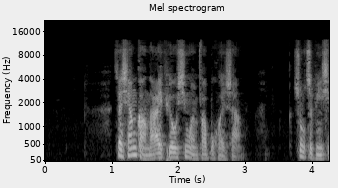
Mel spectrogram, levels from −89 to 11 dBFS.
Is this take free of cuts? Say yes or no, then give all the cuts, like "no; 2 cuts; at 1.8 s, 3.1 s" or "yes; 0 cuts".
yes; 0 cuts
